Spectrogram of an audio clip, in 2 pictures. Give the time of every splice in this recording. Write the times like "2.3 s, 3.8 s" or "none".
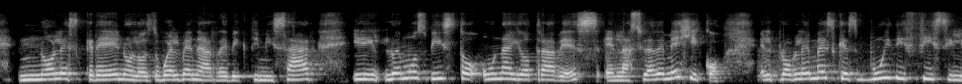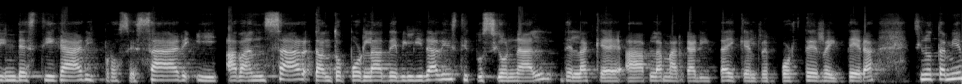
7.6 s

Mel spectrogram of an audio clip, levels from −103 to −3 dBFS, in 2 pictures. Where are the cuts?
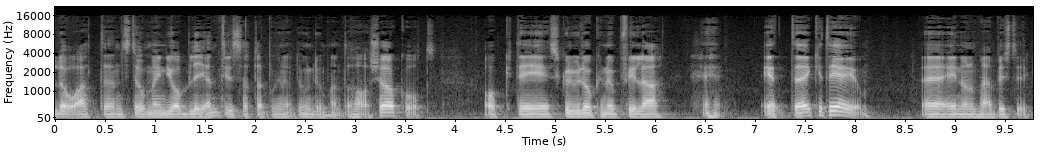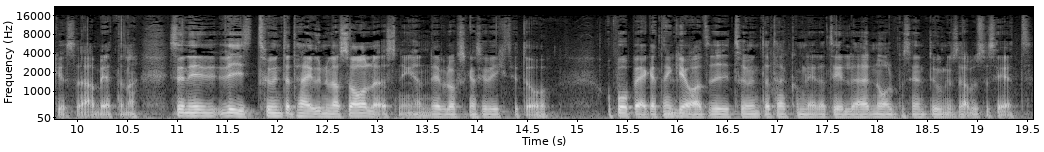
none

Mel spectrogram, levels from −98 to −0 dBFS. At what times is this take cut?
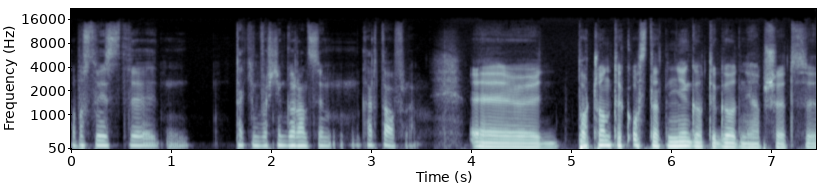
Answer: none

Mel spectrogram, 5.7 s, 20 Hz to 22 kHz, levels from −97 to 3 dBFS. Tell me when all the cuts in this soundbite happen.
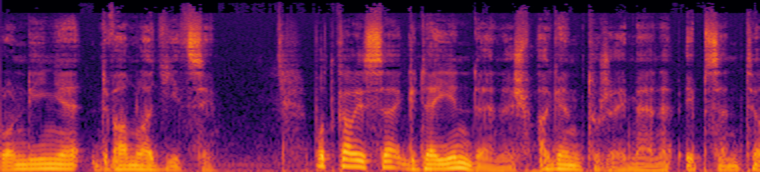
none

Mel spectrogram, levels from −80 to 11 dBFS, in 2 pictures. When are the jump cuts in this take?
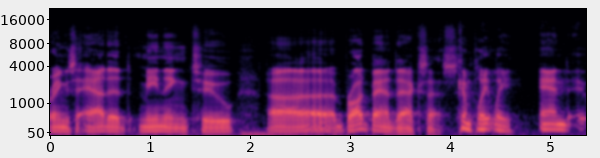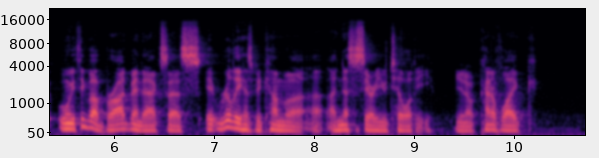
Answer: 4.1 s

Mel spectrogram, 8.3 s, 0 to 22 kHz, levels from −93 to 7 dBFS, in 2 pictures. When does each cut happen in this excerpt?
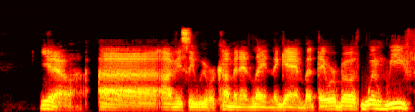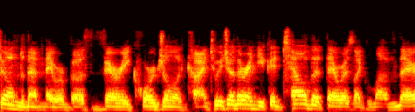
3.6 s

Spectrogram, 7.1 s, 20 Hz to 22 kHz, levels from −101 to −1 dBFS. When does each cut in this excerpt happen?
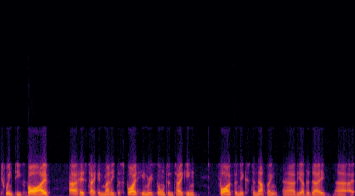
none

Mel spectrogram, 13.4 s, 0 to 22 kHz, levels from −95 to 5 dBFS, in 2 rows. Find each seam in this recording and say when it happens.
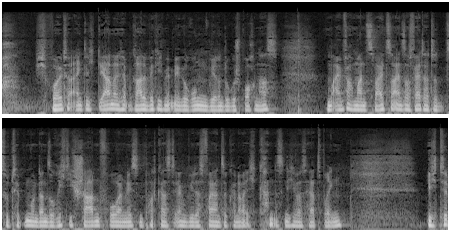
none

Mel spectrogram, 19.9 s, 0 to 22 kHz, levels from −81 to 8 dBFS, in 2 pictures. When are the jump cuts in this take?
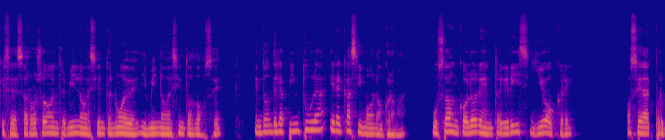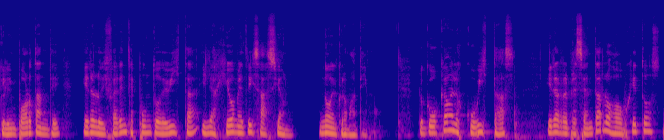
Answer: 9.7 s

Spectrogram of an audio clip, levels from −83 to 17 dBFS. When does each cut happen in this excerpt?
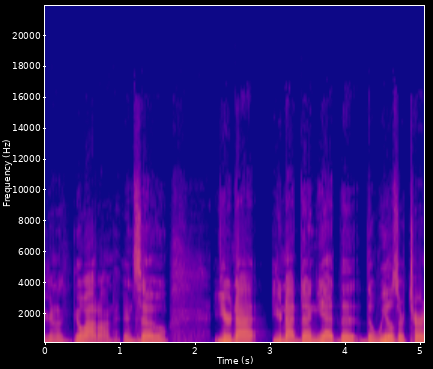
1.0 s

